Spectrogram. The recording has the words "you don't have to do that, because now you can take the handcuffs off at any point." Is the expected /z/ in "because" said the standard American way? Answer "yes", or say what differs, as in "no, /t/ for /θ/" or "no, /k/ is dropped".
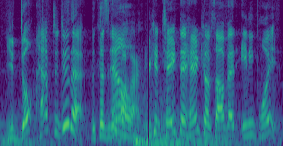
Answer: yes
